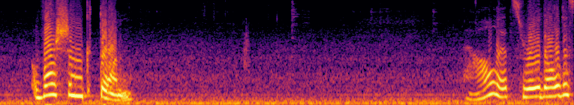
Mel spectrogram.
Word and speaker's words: Washington: Shang ban version ten in the middle of this word will pronounce the K sound washing done Washington now let's read all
